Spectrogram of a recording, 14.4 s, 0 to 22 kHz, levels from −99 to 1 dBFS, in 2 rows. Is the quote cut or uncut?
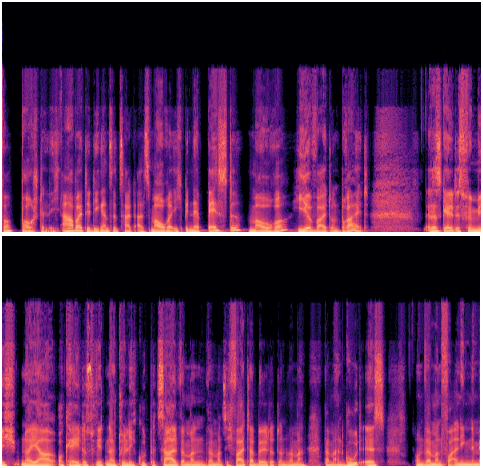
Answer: uncut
